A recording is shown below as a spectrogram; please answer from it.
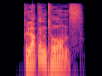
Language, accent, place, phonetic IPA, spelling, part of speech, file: German, Germany, Berlin, [ˈɡlɔkn̩ˌtʊʁms], Glockenturms, noun, De-Glockenturms.ogg
- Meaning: genitive singular of Glockenturm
